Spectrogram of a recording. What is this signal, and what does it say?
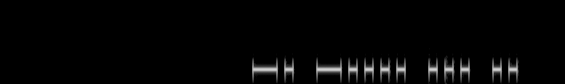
Morse code, heard as a keyed tone, about 15 wpm, 700 Hz. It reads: N6SI
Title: USA Call Signs - 4 Characters - Repeated 3x - 15wpm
